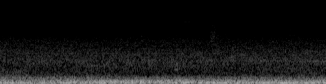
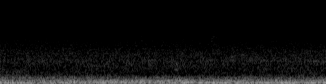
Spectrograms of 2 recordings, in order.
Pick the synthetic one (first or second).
second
